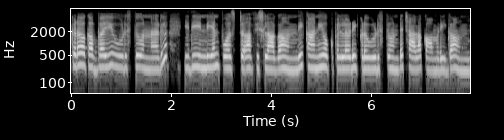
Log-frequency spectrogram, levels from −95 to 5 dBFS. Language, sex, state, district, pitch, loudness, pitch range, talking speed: Telugu, female, Andhra Pradesh, Guntur, 235 Hz, -18 LUFS, 220-245 Hz, 160 wpm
